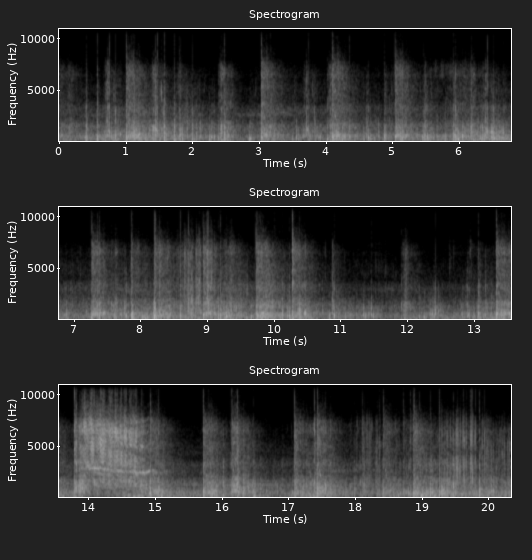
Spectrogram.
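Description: Consumer fireworks going off all around: a dense, near-continuous barrage of bangs and crackling firecrackers. Partway through, a shrill whistling firework sounds for about a second.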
